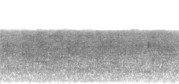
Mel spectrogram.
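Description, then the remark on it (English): A crowd applauds steadily, a dense wash of many hands clapping at once, fairly loud and even throughout with no voices standing out. “Don't clap for that.”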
